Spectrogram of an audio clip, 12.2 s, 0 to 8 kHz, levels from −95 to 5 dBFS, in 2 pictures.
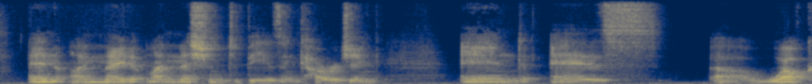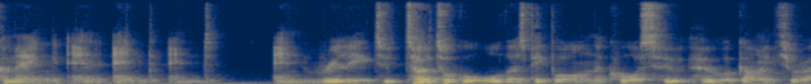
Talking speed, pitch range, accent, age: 160 wpm, 100-115 Hz, Australian, 20-39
